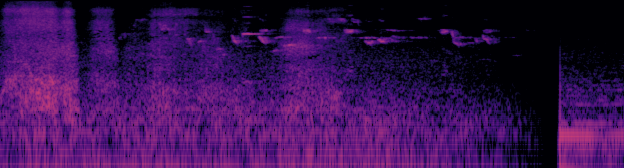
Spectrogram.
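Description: Faint outdoor ambience with small birds chirping, a scatter of short high chirps. About five seconds in it cuts out, and a low steady hum starts.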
